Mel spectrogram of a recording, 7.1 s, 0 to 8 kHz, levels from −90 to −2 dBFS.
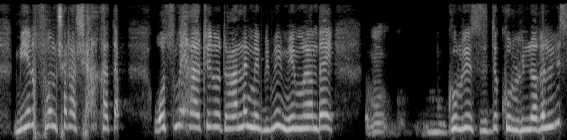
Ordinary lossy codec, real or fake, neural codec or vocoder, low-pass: MP3, 64 kbps; fake; codec, 24 kHz, 0.9 kbps, WavTokenizer, medium speech release version 1; 7.2 kHz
